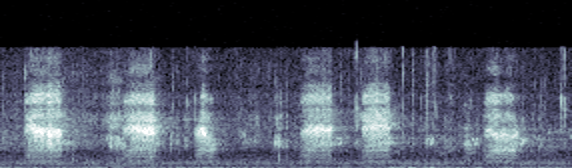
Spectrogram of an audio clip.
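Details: Two Nanday conures (black-hooded parakeets) visiting a backyard bird feeder in Nokomis, Florida give harsh, high screeching squawks, about two each second in short bursts, over a steady low rumble.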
